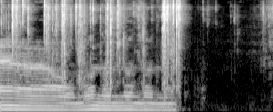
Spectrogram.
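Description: A man's long, drawn-out vocal sound of admiration, one steady low note held for about two and a half seconds that falls slightly before stopping, over the crinkling of a plastic foil toy wrapper.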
